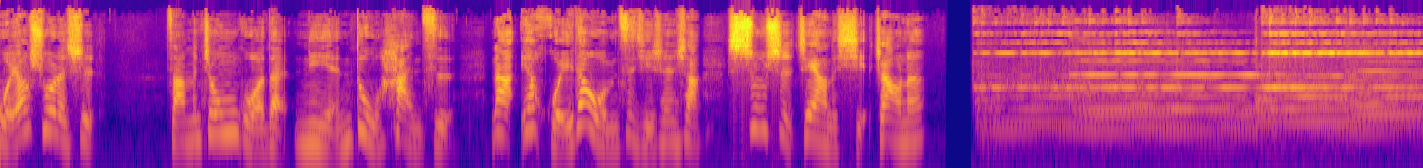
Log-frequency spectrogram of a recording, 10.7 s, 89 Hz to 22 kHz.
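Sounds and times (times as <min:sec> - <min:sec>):
speech: 0:00.0 - 0:07.6
bells ringing with long shimmering tones: 0:07.3 - 0:10.6.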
